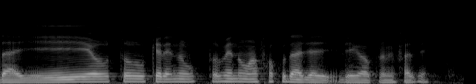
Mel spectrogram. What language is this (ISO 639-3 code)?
por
